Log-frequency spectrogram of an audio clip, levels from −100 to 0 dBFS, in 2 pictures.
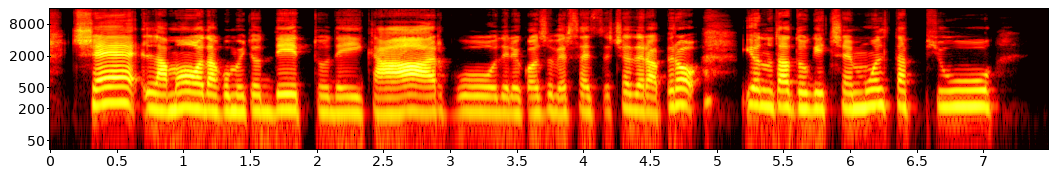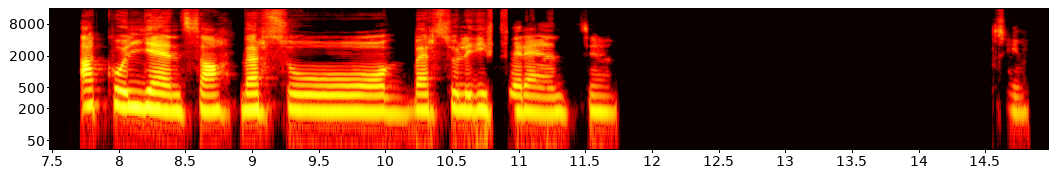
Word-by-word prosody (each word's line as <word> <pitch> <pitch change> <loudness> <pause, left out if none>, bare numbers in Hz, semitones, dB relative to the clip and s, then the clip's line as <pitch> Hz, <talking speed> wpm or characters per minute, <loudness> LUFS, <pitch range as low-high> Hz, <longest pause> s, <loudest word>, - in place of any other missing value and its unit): C'è 260 +1 +6
la 185 -2 +2
moda 200 -1 +3
come 180 0 -6
ti 185 - -10
ho - - -5
detto 180 -1 -1
dei 170 0 -5
cargo, 175 +1 +5
delle 165 -1 -8
cose 170 +2 -7
oversize, 170 0 -8
eccetera, 175 -2 -2
però 235 +2 +1 0.3
io 245 - -4
ho - - -2
notato 215 -2 0
che 200 0 -2
c'è 200 -1 -5
molta 225 +2 -3
più 225 +1 -5 0.6
accoglienza 205 -6 +1
verso, 185 -1 -3
verso 185 +2 -6
le 190 -1 -3
differenze. 175 -1 -7 2.8
Sì. 175 -3 -15
185 Hz, 110 wpm, -22 LUFS, 175-210 Hz, 2.8 s, C'è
